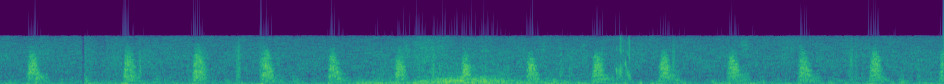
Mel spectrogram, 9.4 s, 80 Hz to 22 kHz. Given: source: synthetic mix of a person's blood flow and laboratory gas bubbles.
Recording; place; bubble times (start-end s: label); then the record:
Doppler ultrasound of blood flow; subclavian vein
4.79-4.91 s: bubbles
5.50-5.65 s: bubbles
6.15-6.38 s: bubbles
From the record:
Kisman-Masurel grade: 111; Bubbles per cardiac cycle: 1 to 2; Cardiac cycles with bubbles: 1 to 10%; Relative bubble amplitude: barely perceptible (0.100 to 0.250); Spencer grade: 1 (occasional bubble signal discernible with the cardiac motion signal, with majority of cardiac periods free of bubbles); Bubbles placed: anywhere in the cardiac cycle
